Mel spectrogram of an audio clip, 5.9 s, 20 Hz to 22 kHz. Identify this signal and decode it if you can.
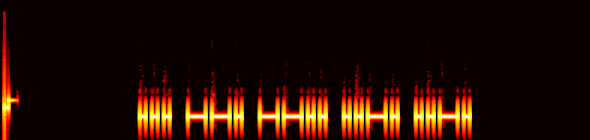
Morse code, heard as a keyed tone, about 20 wpm, 700 Hz. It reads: SGZFF
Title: Code Groups - 5 Letters - 20wpm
